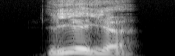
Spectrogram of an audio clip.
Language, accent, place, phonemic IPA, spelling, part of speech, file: German, Germany, Berlin, /ˈliːli̯ə/, Lilie, noun, De-Lilie.ogg
- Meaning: 1. lily, lilium (flower) 2. fleur-de-lis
